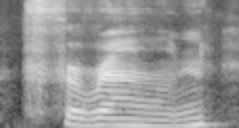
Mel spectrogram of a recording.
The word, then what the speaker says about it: Farone: Ferrron like far one.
